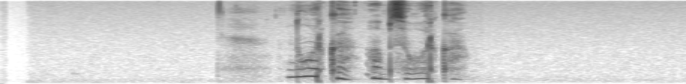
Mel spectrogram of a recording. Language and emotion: Russian, sad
